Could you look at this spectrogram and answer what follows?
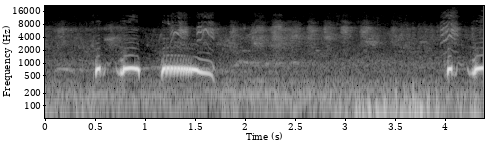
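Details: Spotted dove giving its Liu Tan crowing phrase, two short coos then a prolonged descending coo, with the next phrase starting near the end and faint chirps in the background.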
